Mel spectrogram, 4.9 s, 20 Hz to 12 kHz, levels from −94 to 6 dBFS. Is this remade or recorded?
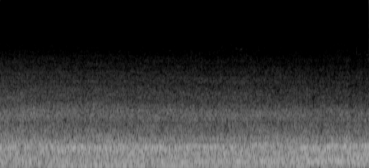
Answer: remade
